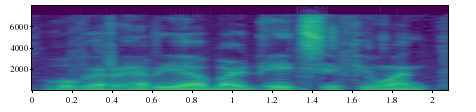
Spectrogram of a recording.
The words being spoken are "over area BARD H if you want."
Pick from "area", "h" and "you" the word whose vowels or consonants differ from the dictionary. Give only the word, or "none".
h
